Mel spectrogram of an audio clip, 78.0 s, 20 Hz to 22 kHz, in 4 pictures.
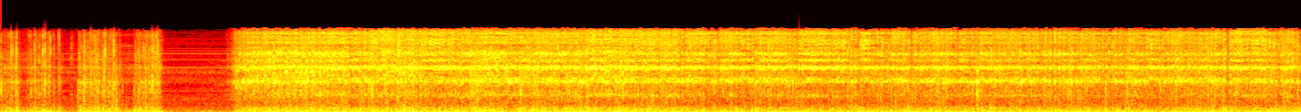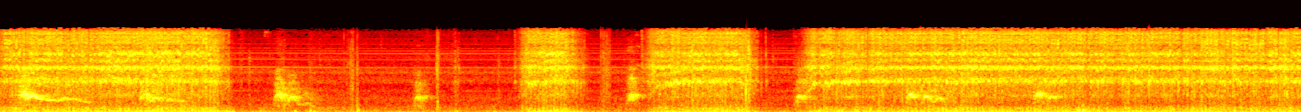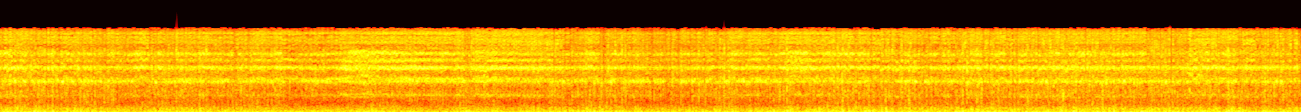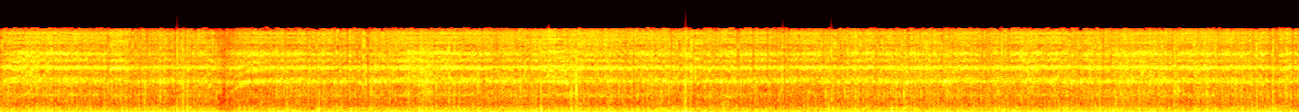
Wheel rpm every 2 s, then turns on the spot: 20, 30, 150, 170, 160, 160, 160, 160, 160, 160, 160, 70, 0, 30, 50, 90, 150, 160, 160, 160, 160, 160, 160, 160, 160, 160, 160, 160, 160, 160, 150, 140, 160, 160, 160, 160, 160, 160, 160.
0-2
